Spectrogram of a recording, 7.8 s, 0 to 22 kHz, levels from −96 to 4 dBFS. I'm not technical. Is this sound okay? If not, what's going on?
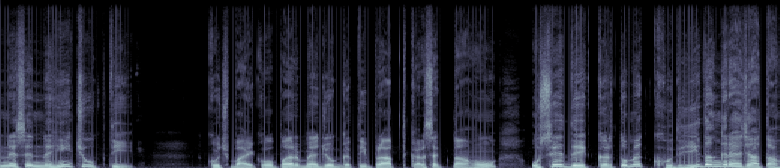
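No. Across the whole speech clip there is a steady buzz made of rapid ticks, about 25 per second. This is a filter restarted on every block: the processing handles the audio in short chunks, which fits chunks of about 40 milliseconds, and forgets where it left off each time. Each chunk starts from silence with a tiny jolt, so the buzz gets louder when the speech gets louder and fades in quieter moments.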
